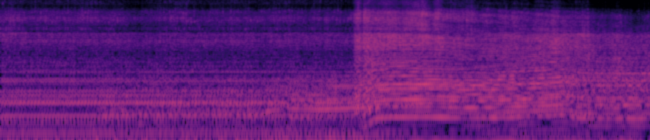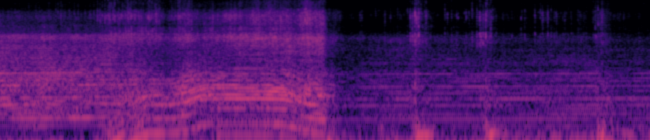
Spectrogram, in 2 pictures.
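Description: Loud engines roar as hot rod cars launch and accelerate hard in a drag race, revving up through gears before the noise cuts off and fades into background sounds.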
